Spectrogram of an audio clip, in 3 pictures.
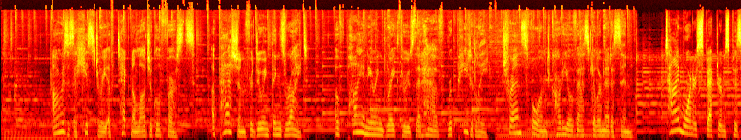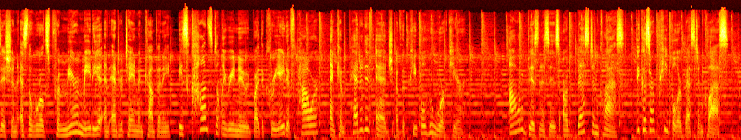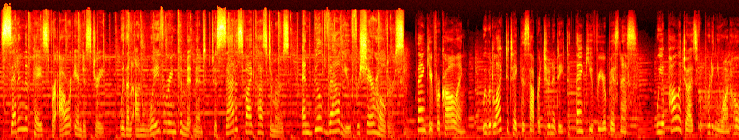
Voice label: industrial narration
